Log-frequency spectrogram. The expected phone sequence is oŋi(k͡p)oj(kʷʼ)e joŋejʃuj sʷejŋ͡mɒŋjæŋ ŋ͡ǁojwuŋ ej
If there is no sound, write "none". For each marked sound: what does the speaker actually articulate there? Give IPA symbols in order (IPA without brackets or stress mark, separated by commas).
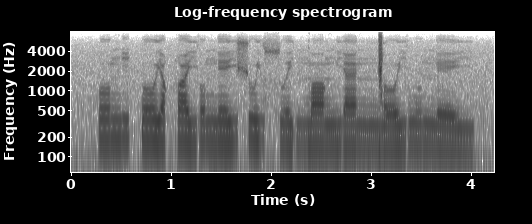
k͡p, qʷ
